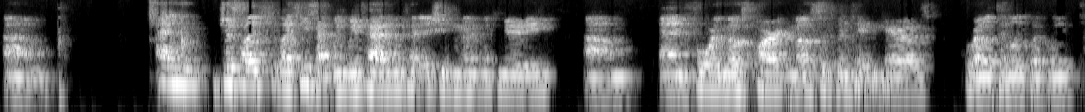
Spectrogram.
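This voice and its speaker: A man's voice: mid-range voice, little pitch movement, normal speed, a little mellow. Guy chatting on a panel, keeps restarting words, really roomy far off mic w some hiss. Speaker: panel guest and larper. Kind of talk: casual panel discussion. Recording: very echoey, distant, dull, noisy microphone.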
